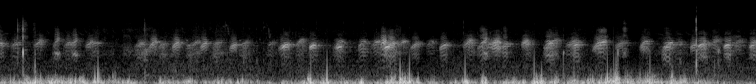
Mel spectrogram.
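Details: A chorus of frogs in Eaton, Western Australia gives rapid, repeated nasal notes over strong gusting wind.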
